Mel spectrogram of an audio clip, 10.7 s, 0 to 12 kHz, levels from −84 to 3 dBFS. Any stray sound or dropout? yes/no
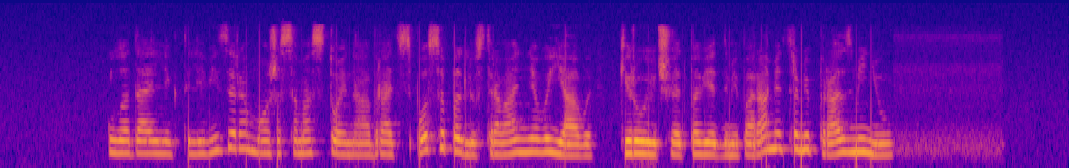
no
